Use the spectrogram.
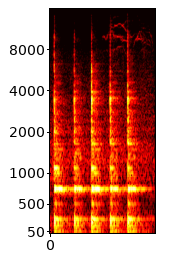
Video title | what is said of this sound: How To Replace Spokes On Dirt Bike Rim | you can just tap on the spoke, and you should hear a little ding. They should all sound like that.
